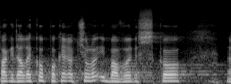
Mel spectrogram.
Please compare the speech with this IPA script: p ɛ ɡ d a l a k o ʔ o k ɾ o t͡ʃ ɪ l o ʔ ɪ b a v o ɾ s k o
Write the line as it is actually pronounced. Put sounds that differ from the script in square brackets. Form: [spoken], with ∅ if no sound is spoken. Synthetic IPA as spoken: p [a] ɡ d a l [ɛ] k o [p] o k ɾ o t͡ʃ ɪ l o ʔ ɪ b a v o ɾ s k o

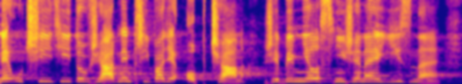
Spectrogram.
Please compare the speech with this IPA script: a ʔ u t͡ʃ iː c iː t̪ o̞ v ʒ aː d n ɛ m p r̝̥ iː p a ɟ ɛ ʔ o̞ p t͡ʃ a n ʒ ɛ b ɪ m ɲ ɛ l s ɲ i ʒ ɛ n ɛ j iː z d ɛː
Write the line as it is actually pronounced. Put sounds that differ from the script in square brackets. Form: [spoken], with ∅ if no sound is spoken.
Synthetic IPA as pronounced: [ɛ] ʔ u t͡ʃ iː c iː t̪ o̞ v ʒ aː d n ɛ m p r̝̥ iː p a ɟ ɛ ʔ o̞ p t͡ʃ a n ʒ ɛ b ɪ m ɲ ɛ l s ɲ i ʒ ɛ n [ɛː] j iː z [n] ɛː

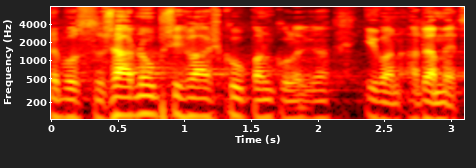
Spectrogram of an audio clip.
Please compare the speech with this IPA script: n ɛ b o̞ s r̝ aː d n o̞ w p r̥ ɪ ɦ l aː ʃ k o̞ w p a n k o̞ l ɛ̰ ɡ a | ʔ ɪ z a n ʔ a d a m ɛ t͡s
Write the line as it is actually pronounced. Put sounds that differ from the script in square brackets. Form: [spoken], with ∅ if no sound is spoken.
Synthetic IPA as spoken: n ɛ b o̞ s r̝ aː d n o̞ w p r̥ ɪ ɦ l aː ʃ k o̞ w p a n k o̞ l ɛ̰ ɡ a | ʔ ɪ [v] a n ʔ a d a m ɛ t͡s

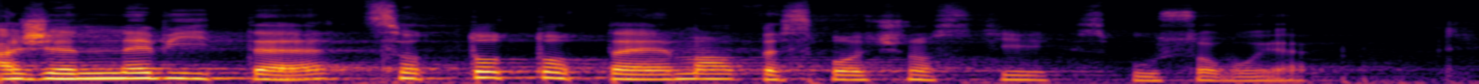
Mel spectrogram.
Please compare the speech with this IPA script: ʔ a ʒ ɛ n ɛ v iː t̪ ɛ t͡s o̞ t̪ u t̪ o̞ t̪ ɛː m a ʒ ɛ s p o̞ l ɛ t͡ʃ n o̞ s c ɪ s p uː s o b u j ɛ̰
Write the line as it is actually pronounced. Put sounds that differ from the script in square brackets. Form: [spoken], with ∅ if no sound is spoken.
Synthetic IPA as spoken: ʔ a ʒ ɛ n ɛ v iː t̪ ɛ t͡s o̞ t̪ [o] t̪ o̞ t̪ ɛː m a [v] ɛ s p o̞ l ɛ t͡ʃ n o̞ s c ɪ s p uː s o b u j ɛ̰

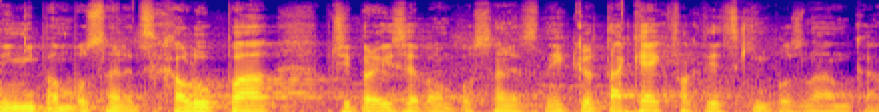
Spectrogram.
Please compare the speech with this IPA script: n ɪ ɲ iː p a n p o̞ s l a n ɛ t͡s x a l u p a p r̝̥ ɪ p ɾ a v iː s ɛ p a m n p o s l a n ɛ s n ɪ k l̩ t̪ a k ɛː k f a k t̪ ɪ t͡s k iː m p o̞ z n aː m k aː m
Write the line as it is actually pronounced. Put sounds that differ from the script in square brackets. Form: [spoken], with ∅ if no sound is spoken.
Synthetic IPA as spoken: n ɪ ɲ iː p a n p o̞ s l a n ɛ t͡s x a l u p a p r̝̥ ɪ p ɾ a v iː s ɛ p a [∅] n p o s l a n ɛ [t͡s] n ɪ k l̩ t̪ a k ɛː k f a k t̪ ɪ t͡s k iː m p o̞ z n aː m k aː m

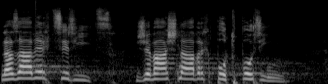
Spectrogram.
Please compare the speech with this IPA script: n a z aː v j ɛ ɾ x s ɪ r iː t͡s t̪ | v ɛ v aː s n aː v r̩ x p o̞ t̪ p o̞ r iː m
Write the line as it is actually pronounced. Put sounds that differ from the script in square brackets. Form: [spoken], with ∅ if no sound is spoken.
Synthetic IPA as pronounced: n a z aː v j ɛ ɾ x [t͡s] ɪ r iː t͡s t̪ | [ʒ] ɛ v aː [ʃ] n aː v r̩ x p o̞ t̪ p o̞ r iː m

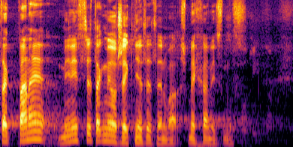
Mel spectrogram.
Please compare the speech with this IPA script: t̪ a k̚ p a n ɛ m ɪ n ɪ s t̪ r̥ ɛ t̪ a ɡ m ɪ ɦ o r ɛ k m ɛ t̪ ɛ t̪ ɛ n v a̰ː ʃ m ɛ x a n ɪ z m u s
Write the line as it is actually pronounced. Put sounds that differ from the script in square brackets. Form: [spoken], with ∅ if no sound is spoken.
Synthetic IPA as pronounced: t̪ a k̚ p a n ɛ m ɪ n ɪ s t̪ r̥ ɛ t̪ a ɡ m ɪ ɦ o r ɛ k [ɲ] ɛ t̪ ɛ t̪ ɛ n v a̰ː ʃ m ɛ x a n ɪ z m u s

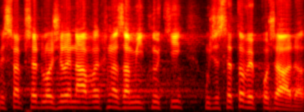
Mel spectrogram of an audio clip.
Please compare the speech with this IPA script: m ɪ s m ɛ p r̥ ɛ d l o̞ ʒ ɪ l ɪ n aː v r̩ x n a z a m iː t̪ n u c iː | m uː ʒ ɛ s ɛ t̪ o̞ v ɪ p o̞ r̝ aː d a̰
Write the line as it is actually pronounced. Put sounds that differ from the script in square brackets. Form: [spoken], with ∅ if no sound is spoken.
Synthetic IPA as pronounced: m ɪ s m ɛ p r̥ ɛ d l o̞ ʒ ɪ l ɪ n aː v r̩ x n a z a m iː t̪ n u c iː | m uː ʒ ɛ s ɛ t̪ o̞ v ɪ p o̞ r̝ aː d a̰

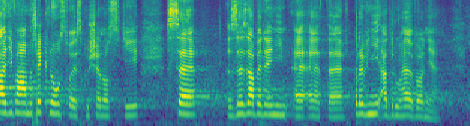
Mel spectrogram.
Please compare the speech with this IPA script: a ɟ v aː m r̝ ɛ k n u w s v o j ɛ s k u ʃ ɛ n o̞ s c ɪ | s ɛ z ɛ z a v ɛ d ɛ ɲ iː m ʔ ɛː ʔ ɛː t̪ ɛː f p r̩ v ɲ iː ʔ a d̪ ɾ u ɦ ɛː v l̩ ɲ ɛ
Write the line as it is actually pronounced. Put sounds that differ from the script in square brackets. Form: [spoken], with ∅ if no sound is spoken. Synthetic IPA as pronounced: a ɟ v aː m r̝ ɛ k n [o] w s v o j ɛ s k u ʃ ɛ n o̞ s c ɪ | s ɛ z ɛ z a v ɛ d ɛ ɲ iː m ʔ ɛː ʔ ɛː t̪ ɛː f p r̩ v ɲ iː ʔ a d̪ ɾ u ɦ ɛː v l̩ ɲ ɛ

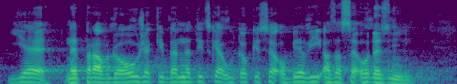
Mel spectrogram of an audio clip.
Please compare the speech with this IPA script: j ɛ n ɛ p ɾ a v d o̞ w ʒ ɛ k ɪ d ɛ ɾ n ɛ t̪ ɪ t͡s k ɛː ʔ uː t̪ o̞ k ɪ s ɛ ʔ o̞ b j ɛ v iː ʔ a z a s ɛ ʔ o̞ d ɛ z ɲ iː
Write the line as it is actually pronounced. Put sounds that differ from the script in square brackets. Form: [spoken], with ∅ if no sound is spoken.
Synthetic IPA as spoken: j ɛ n ɛ p ɾ a v d o̞ w ʒ ɛ k ɪ [b] ɛ ɾ n ɛ t̪ ɪ t͡s k ɛː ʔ uː t̪ o̞ k ɪ s ɛ ʔ o̞ b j ɛ v iː ʔ a z a s ɛ ʔ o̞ d ɛ z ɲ iː

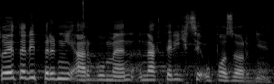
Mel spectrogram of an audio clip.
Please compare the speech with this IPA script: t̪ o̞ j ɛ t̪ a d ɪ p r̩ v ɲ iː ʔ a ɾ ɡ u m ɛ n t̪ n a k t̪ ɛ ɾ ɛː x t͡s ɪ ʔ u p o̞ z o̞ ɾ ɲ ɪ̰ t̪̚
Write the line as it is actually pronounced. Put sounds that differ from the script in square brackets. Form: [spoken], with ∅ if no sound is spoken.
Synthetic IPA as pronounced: t̪ o̞ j ɛ t̪ [ɛ] d ɪ p r̩ v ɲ iː ʔ a ɾ ɡ u m ɛ n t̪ n a k t̪ ɛ ɾ [iː] x t͡s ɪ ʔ u p o̞ z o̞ ɾ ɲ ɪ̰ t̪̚

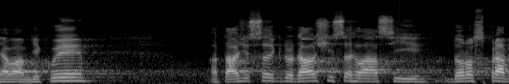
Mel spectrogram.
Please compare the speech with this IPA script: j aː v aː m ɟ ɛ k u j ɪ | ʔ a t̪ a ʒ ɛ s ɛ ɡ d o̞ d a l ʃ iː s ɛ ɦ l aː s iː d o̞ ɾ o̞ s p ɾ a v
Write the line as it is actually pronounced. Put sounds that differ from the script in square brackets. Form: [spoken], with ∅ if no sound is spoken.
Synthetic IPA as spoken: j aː v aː m ɟ ɛ k u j ɪ | ʔ a t̪ a ʒ ɛ s ɛ ɡ d o̞ d a l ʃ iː s ɛ ɦ l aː s iː d o̞ ɾ o̞ s p ɾ a v

